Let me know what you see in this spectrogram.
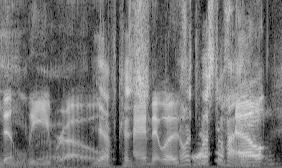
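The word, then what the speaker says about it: Leroit: The only reason I said that is because my grandmother's maiden name was was Lero. They pronounced it Lero and it was L E R O I T.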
